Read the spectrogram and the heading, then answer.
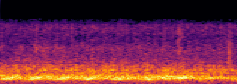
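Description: Low rumble of a boat motor running through choppy waves, a loud continuous drone that stays steady across the two seconds.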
